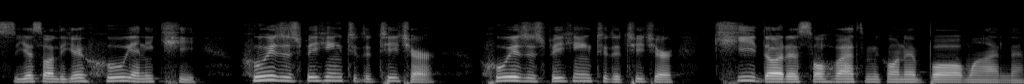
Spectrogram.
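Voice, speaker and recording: Ordinary pitch variation and a fairly slow pace in an ordinary speaking voice. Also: man, medium pitch for a man. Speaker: English teacher. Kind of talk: lecture.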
